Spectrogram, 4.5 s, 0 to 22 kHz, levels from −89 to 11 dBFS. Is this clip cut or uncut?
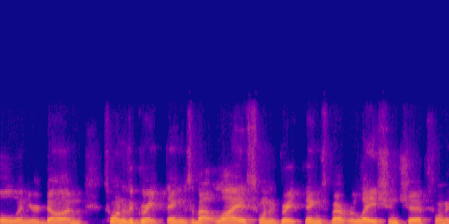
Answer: uncut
